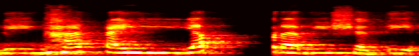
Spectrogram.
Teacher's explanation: again the p is doubling. So dvitvam here also.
